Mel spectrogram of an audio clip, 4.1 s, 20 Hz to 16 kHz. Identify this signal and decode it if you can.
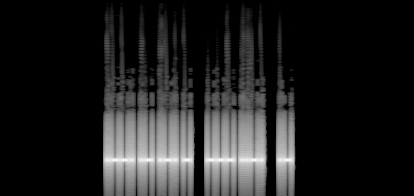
Morse code, heard as a keyed tone, about 50 wpm, 700 Hz. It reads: PART OF A
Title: Sets of 3 Words 50wpm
